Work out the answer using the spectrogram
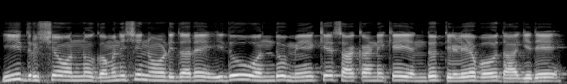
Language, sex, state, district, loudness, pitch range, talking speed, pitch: Kannada, male, Karnataka, Bangalore, -13 LUFS, 175-195 Hz, 105 wpm, 185 Hz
